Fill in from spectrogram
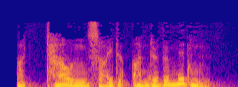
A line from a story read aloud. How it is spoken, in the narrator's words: Balik murmured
